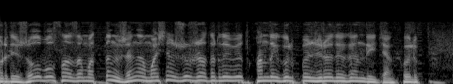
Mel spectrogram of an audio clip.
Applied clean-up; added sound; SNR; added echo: none; none; none; none.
